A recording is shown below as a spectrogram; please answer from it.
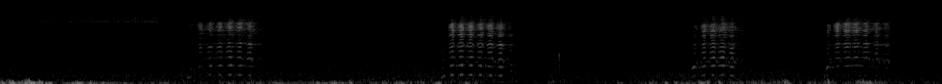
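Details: Loud calls aimed at mother cat Kira, with foster kitten Ginny and kitten Leo nearby; four strong, arching, harmonic-rich cries about two seconds apart over a quiet background.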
